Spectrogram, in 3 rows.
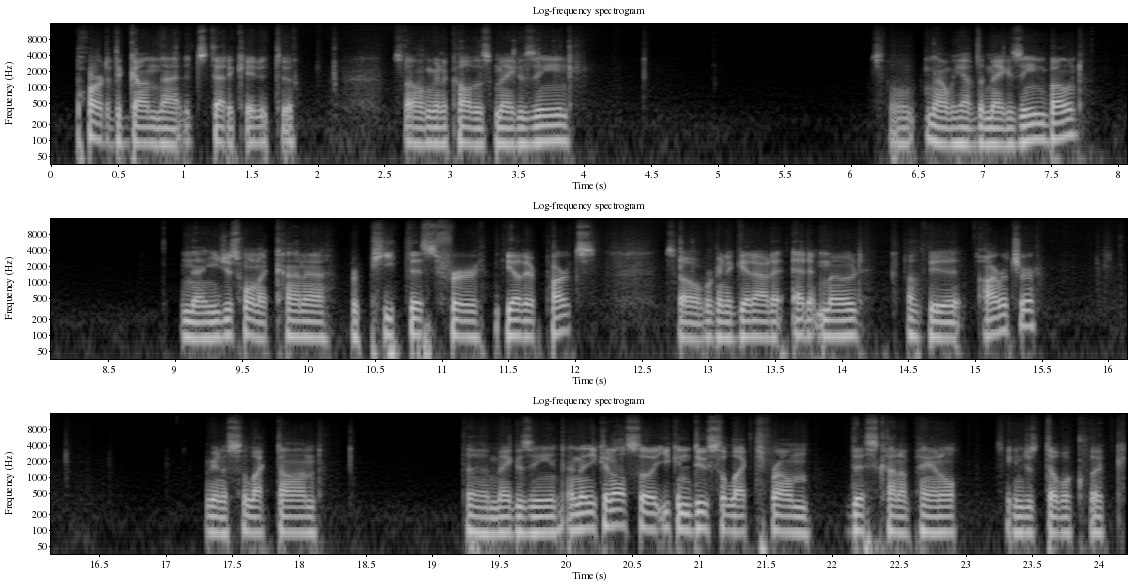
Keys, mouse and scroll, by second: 7.7 click, 8.6 scroll down 1, 9.0 middle click, 9.9-10.2 scroll up 2, 12.8 Tab, 13.6 scroll down 1, 14.3 scroll down 1, 15.5-16.1 middle drag, 16.8 click, 22.5 click, 22.7-23.7 drag, 24.0 click.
